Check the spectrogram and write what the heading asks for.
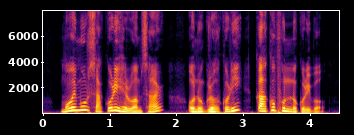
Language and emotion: Assamese, fearful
